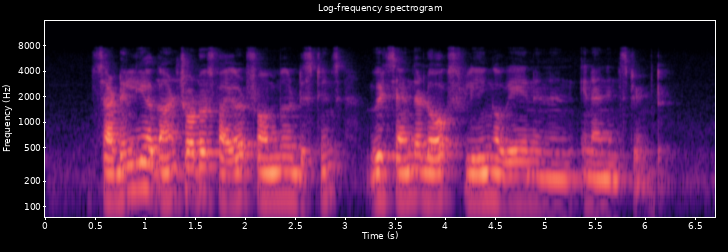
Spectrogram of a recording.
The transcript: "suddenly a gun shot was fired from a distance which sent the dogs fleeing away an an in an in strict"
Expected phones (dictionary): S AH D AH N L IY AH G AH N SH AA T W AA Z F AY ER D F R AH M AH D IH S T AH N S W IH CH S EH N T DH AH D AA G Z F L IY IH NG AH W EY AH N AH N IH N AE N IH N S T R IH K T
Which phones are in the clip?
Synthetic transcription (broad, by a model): S AH D AH N L IY AH G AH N SH AA T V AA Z F AY ER D F R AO M AH D IH S T AH N S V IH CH S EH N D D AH D AA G S F L IY IH NG AH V EY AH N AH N IH N AE N IH N S T IH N T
